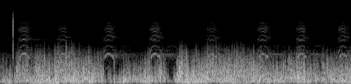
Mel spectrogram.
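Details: Crows flying off and calling after being chased by northern mockingbirds, Savannah, Georgia, July 8, 2023: harsh, harmonic caws repeated about twice a second in a steady series over heavy wind and rumbling handling noise.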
